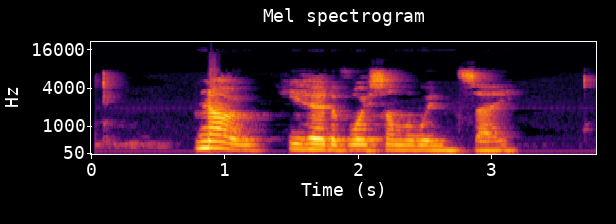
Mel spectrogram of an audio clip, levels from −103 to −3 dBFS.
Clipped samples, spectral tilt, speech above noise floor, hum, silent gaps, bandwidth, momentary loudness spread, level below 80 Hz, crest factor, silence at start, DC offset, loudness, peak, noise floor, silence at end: under 0.1%; -4 dB/octave; 37 dB; none; none; 8.4 kHz; 17 LU; -64 dBFS; 20 dB; 0.1 s; under 0.1%; -17 LUFS; 0 dBFS; -54 dBFS; 0.6 s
